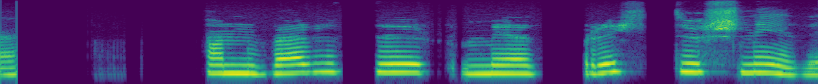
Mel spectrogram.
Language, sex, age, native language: Icelandic, female, 9, Icelandic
